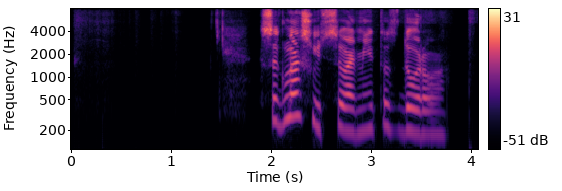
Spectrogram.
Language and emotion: Russian, neutral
